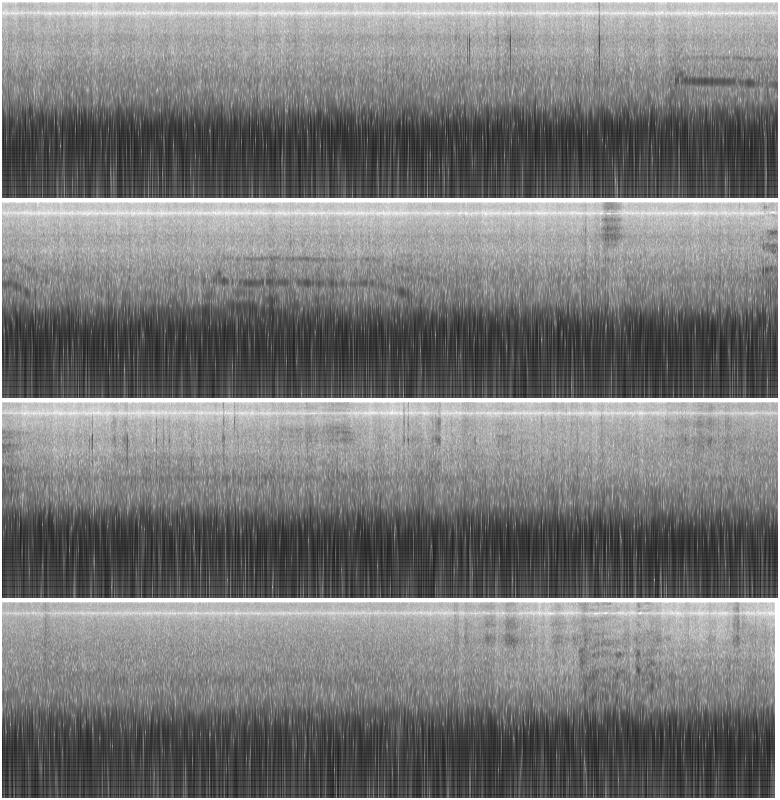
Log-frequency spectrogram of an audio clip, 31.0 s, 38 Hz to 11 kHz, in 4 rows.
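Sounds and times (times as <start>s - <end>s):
airliner engines rumbling: 0.0s - 31.0s
rushing air: 2.6s - 31.0s.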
